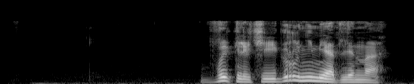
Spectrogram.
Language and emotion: Russian, angry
